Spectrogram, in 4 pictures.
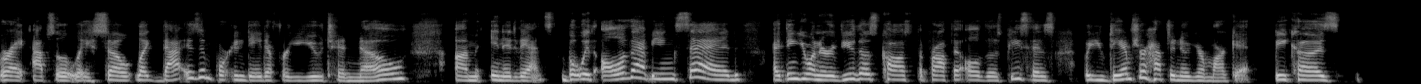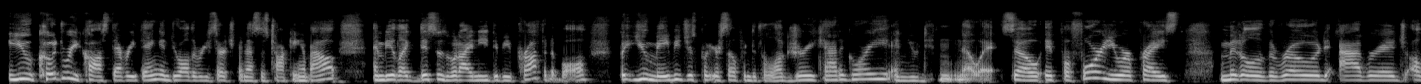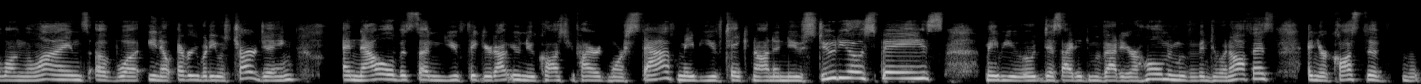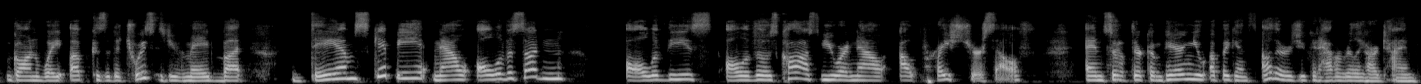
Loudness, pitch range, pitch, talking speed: -21 LUFS, 185-220 Hz, 200 Hz, 205 wpm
